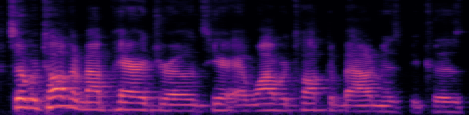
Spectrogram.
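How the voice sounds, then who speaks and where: A man's voice: mid-range voice, lively intonation, fast talker, sharp tone. A man from New Jersey hosting a casual livestream, rambling with many fillers and restarts and greeting viewers, his throat dry. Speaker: livestream host.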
